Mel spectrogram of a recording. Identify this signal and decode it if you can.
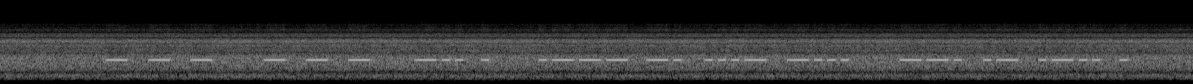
Morse code, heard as a keyed tone, hand-sent with a paddle, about 18 wpm, 1170 Hz, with radio static and room echo. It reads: TTT TTT DE JNVB GALE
